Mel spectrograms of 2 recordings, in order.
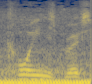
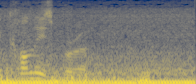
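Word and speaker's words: Conisbrough: in queensborough connie's bro i say coins bruce is spelt coin with an s people say conniesborough i don't know not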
